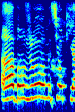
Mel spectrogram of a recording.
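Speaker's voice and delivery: Ah bonjour, lifted high in a French lilt; playful French greeting. Pretend. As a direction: play the charming French greeter. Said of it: "greeting Pierre in French".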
